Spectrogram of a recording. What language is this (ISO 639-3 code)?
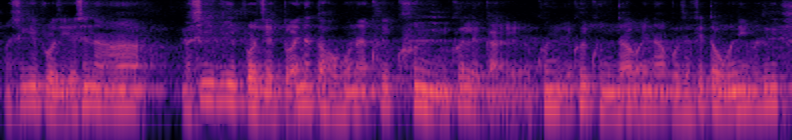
mni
